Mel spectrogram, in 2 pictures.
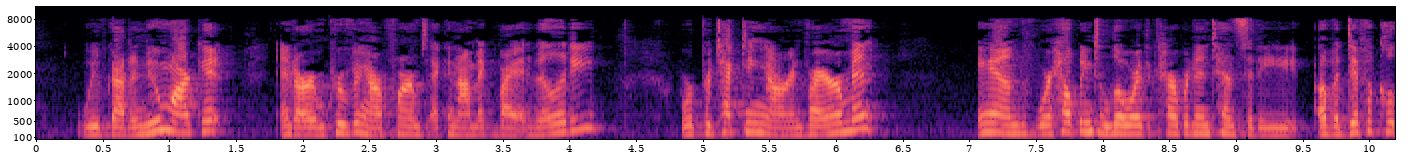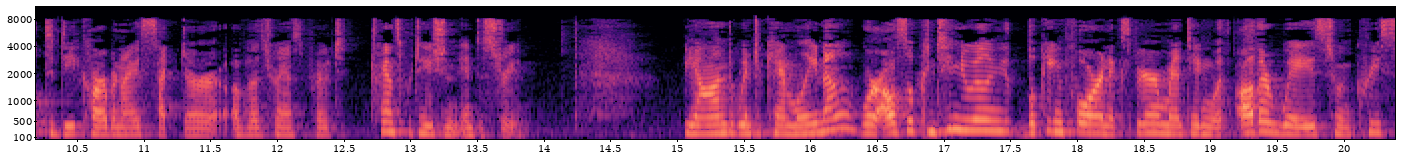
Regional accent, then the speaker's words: Minnesota, United States; To close, as a Minnesotan and a farmer, I'm excited to see that our state is leading in the development of sustainable aviation fuel

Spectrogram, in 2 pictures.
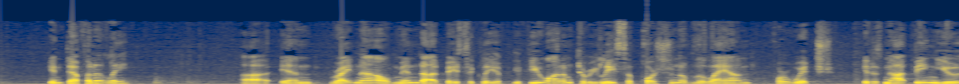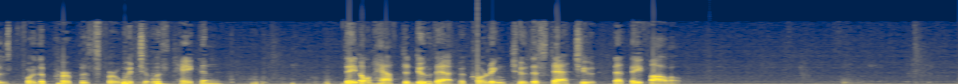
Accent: Montevideo, Minnesota, United States; I'm from Montevideo, Minnesota.

